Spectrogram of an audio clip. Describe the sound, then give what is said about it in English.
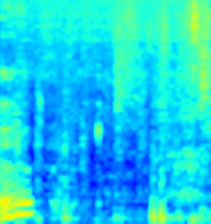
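A person yawns, with a short, loud, voiced moan at the start that trails off into quiet, breathy murmurs. No words are spoken. “Oh, apologies. Yawning. Starting the podcast with a yawn.”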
